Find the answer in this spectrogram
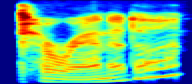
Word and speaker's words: Pteranodon: Pteranodon?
